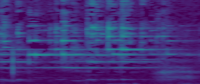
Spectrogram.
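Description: Cowbells of grazing livestock ringing faintly: several steady, overlapping high bell tones.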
